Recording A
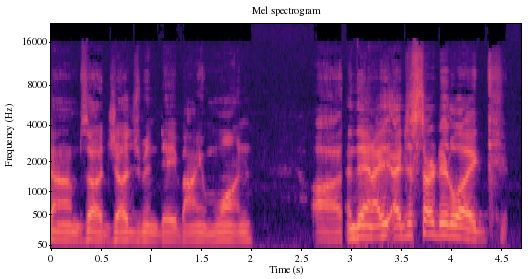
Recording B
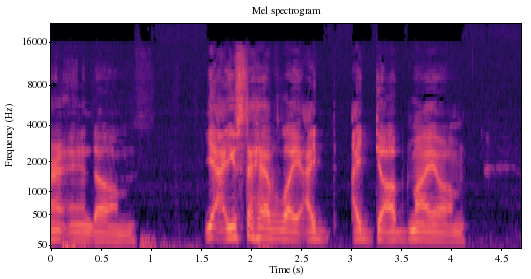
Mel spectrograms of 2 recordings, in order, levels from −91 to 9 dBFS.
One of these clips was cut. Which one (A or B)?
A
